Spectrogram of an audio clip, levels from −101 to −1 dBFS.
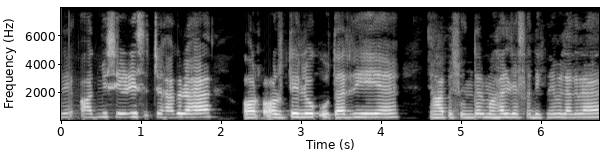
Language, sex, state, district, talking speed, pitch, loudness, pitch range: Hindi, male, Bihar, Gaya, 205 wpm, 245 Hz, -16 LUFS, 235-255 Hz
